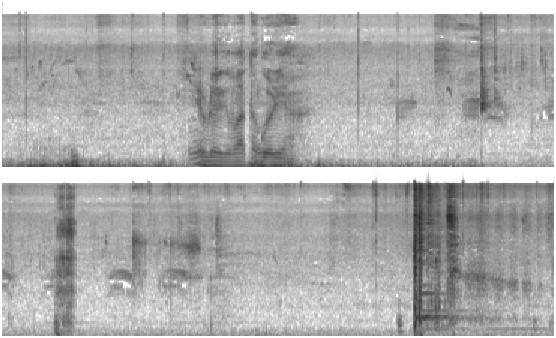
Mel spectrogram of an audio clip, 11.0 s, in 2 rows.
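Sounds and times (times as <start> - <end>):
birds calling: 3.6 - 9.0.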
